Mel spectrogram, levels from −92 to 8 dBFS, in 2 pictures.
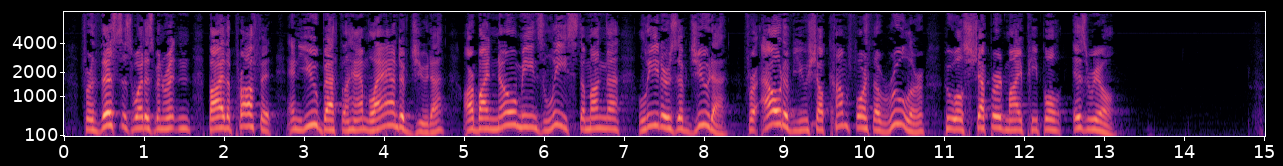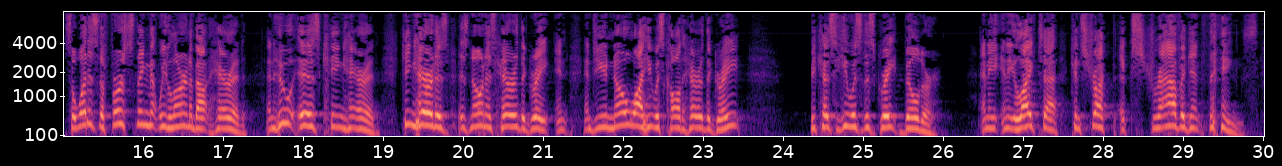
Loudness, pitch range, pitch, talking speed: -21 LUFS, 185-235 Hz, 210 Hz, 185 wpm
